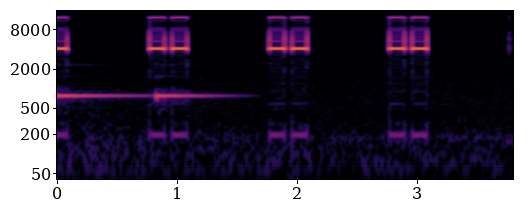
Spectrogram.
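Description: A sharp, high-pitched alarm clock beeping in quick double pulses, repeating about once a second, loud with no voices. A fading tone lingers underneath at the start.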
